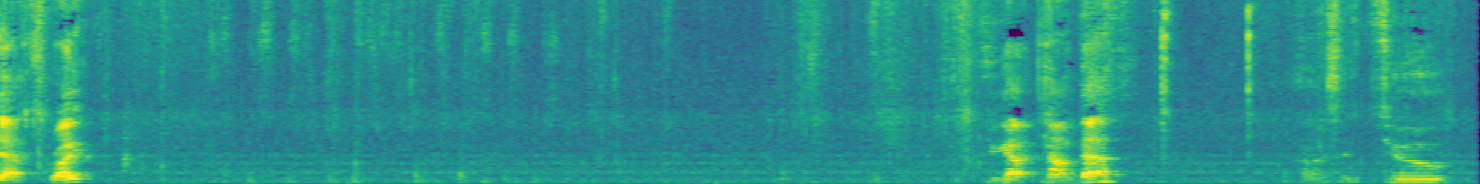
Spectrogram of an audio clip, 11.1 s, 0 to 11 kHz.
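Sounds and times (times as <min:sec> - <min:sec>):
speech: 0:00.0 - 0:00.8, 0:07.5 - 0:08.5, 0:09.8 - 0:11.0
steady hum: 0:00.0 - 0:11.0
writing strokes scratching: 0:01.7 - 0:04.4.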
